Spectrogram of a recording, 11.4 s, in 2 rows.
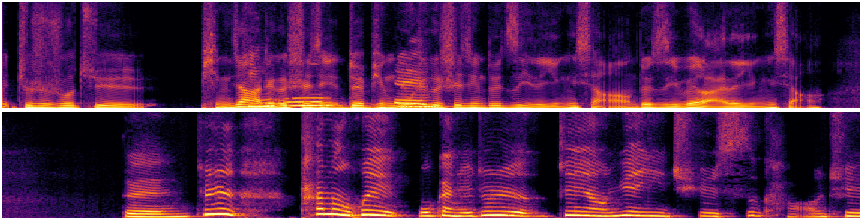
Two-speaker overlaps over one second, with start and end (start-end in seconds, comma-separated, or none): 1.6-2.9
